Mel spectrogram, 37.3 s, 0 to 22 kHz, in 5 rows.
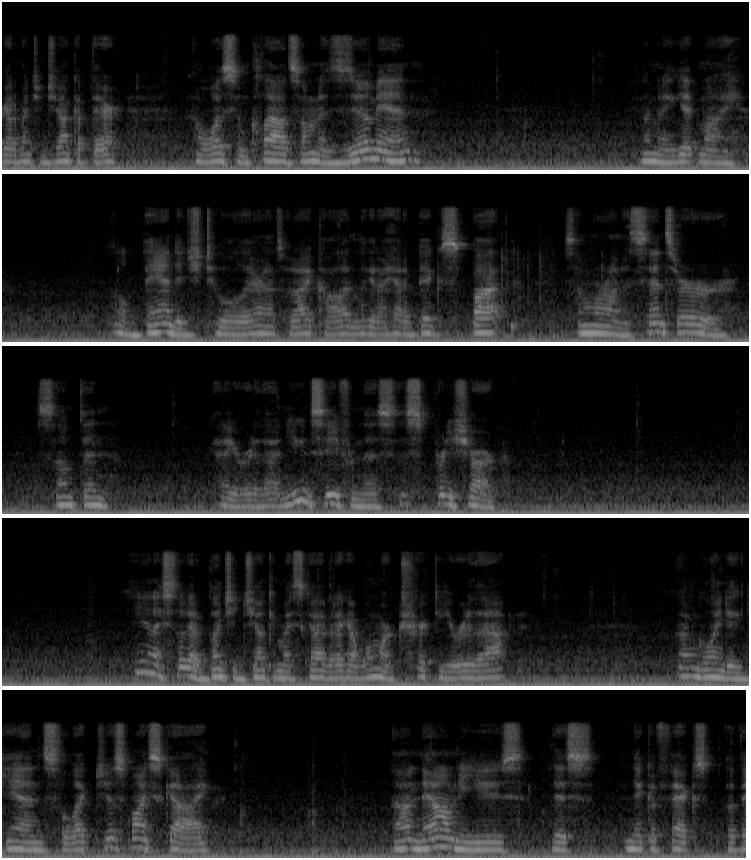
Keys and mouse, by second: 8.8 click, 12.4 ], 14.0 click, 16.5 click, 21.2 click.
